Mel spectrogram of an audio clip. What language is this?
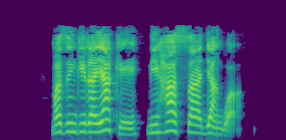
Swahili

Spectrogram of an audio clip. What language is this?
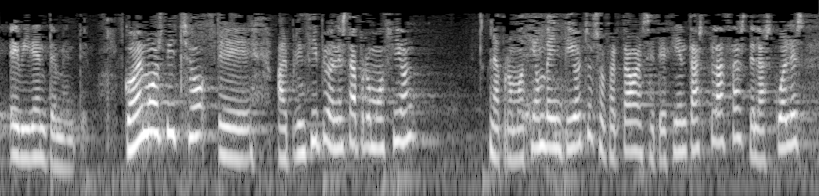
Spanish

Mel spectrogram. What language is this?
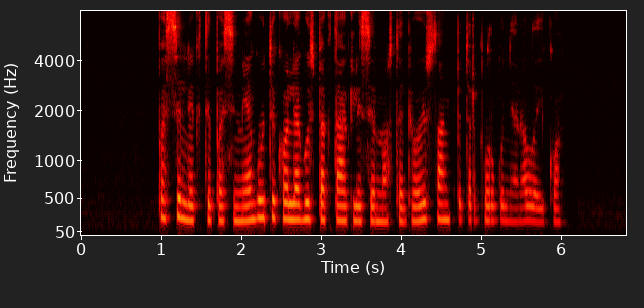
Lithuanian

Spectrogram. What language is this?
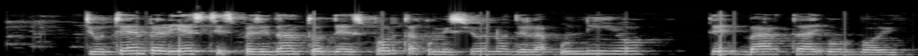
Esperanto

